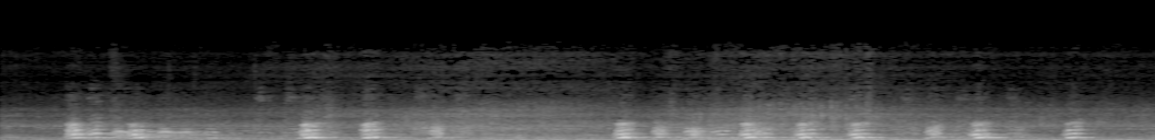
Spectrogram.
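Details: Three black francolins give harsh, grating notes in short clipped bursts, often in pairs or quick runs, repeated irregularly over several seconds against a faint background hiss.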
